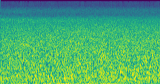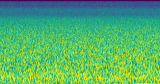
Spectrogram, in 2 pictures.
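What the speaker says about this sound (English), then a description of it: "I didn't even know these falls were down here." Waterfall at High Falls State Park on the Towaliga River, a steady, dense broadband roar of falling water with no breaks, close and constant throughout.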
